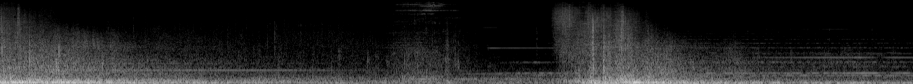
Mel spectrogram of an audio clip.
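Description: Two loud booming fire-spell explosions from the Confringo curse in Hogwarts Legacy, one at the start and another a few seconds later, each with a rumbling tail over a dense game soundscape.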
